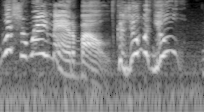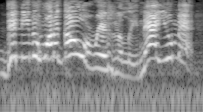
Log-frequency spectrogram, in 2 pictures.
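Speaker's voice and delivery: very high exasperated disbelief; can't believe this. Real, not acted. Baffled at Sheree's anger.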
